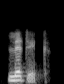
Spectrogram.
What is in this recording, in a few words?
"Lettic", Indian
